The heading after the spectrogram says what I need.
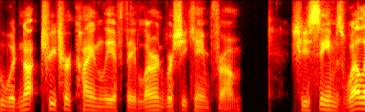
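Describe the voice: Against a quiet background, the pitch varies in an ordinary way during plain reading aloud.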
